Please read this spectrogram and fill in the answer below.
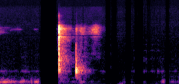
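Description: Two sharp, quick clicks about a quarter second apart, close to the microphone, followed by a fainter third click; before them, a faint low rumble for about half a second.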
